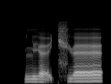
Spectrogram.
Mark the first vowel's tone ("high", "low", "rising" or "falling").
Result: low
